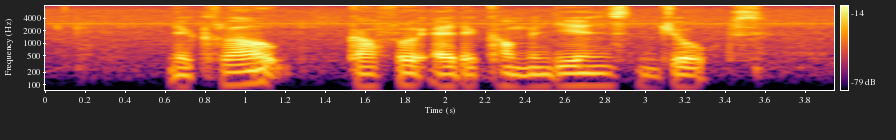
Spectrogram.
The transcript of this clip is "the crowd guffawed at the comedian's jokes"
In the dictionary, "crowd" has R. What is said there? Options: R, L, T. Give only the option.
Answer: L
